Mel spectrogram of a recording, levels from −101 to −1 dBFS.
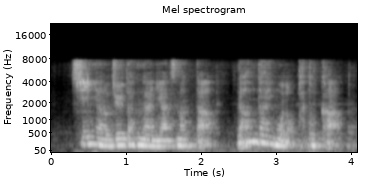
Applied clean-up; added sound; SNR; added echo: neural separator model SepFormer DNS4.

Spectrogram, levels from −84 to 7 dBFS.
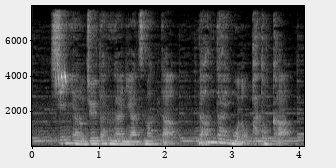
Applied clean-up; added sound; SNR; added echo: none; Cricket; 8 dB; reverberation time 0.4 s.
